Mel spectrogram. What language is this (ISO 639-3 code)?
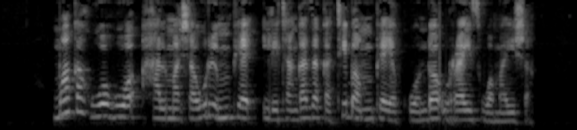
swa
